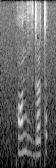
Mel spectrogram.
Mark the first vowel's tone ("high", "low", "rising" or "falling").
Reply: rising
